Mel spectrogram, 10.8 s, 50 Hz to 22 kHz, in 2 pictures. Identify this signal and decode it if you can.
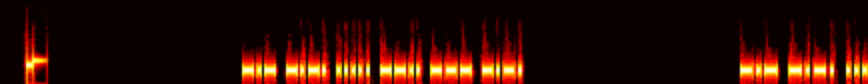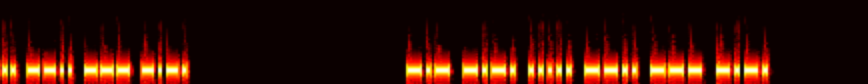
Morse code, heard as a keyed tone, about 43 wpm, 700 Hz. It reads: KC5ZOC KC5ZOC KC5ZOC
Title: Speed Racing - USA Call Signs 35wpm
